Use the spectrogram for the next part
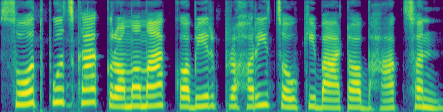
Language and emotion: Nepali, neutral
